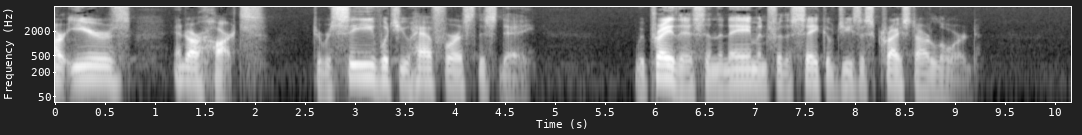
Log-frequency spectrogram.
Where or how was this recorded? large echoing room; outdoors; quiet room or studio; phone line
large echoing room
